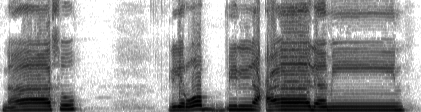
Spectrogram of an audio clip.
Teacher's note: را کو پر پڑا کیونکہ را کے پر زبر ہے. را کے پر زبر یہ پیش ہو تو را کو پر پڑھتے ہیں, را کے نیچے زیر ہو تو را کو باریک پڑھتے ہیں.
